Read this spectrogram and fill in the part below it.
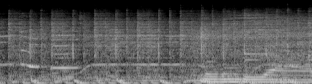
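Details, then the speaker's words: Behringer Studio L monitor controller playing music after its crackling, cutting-out A-switch was cleaned and fixed, tested partly reassembled: steady audio with no crackle, scratching or dropouts. "No um cutting in and out. No scratching noises."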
